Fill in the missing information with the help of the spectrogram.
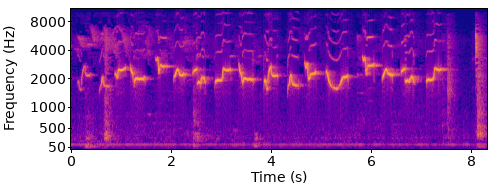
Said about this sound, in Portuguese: Esse é o sabiá, uma espécie bem comum no Brasil todo e é um pássaro que pode ser encontrado no Parque do Ingá.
